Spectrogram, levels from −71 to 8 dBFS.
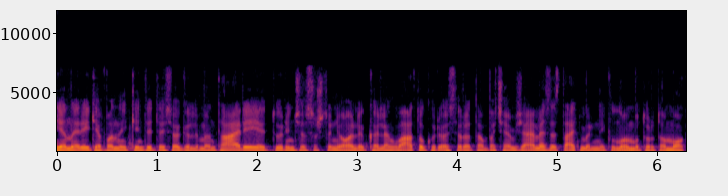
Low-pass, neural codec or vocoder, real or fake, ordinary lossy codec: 7.2 kHz; codec, 16 kHz, 8 kbps, FunCodec, trained on LibriTTS, 25 frames a second; fake; AAC, 48 kbps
